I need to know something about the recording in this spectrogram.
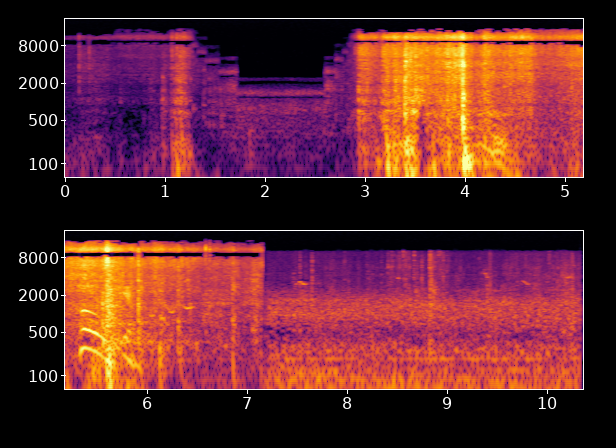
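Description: A mountain bike crash in the woods: after about three seconds of near silence, a burst of thumps and rattles as rider and bike go down, with a short vocal cry in the middle of it.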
